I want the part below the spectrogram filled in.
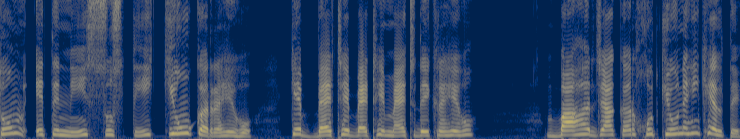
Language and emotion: Urdu, angry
